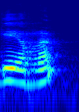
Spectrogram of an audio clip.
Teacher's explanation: Cuando yo digo guerra, solamente estoy pronunciando la E. No estoy pronunciando la U. De tal manera que ahí no hay diptongo.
